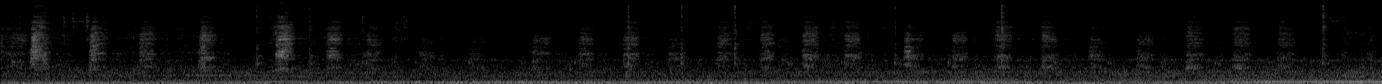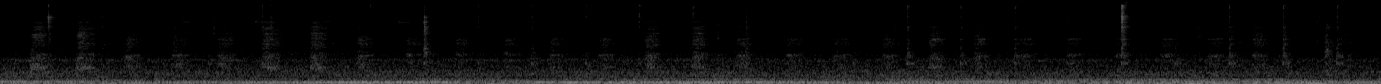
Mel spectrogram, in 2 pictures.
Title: Sanbiki Gasping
